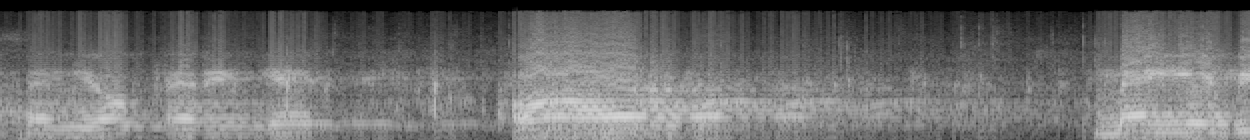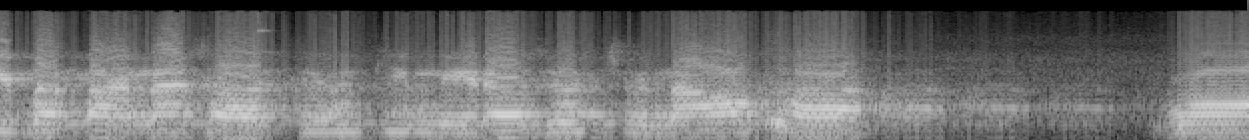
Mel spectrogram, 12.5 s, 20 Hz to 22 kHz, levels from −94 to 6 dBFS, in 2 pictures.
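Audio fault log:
Throughout, block size mismatch (padded): every block written is shorter than the block read, so zeros fill each remainder. These short gaps make a 100 Hz buzz, and the audio runs at 0.533 speed with timbre unchanged, which fits 256-sample writes.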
